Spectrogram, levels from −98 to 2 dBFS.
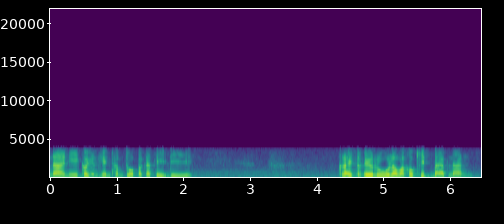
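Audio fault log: Throughout, AMR narrowband mobile codec: speech sounds buzzy and synthetic, held to a band of roughly 200 Hz to 3.6 kHz. The sound points to an AMR-NB link at about 10.2 kbps, where a pulse-driven vocal tract model rebuilds the voice, with plainly audible coding damage.
0.58 to 0.73 s, 4.56 to 4.65 s and 6.14 to 6.19 s, lost AMR speech frames: the sound dips into a brief smeared warble, then returns rough for a moment. Corrupted frames were replaced by repeating the last good pitch and vocal tract settings at falling gain, covering about 40 ms, 40 ms and 20 ms.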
